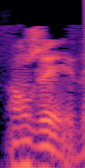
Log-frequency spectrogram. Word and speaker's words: Angers: Angers.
